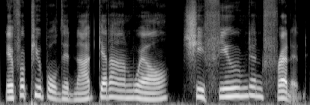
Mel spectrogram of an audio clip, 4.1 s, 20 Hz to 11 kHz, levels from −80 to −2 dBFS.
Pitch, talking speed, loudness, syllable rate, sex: 180 Hz, 175 wpm, -17 LUFS, 3.9 syllables/s, female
